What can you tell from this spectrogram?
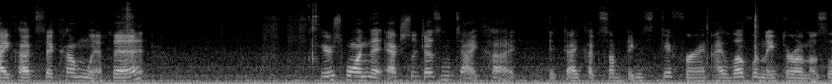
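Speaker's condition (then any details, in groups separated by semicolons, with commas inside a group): No condition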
